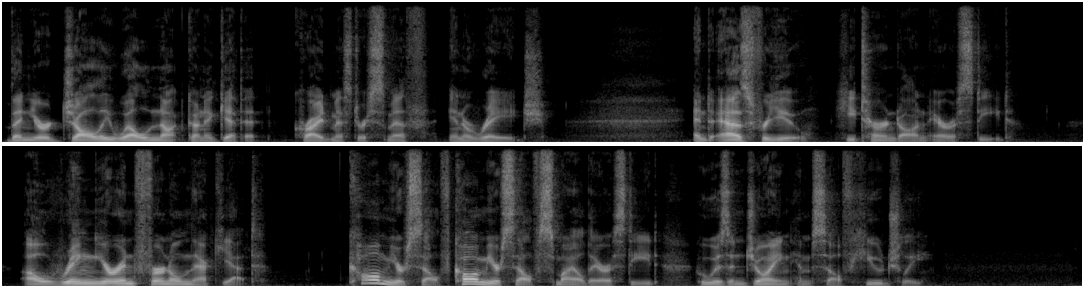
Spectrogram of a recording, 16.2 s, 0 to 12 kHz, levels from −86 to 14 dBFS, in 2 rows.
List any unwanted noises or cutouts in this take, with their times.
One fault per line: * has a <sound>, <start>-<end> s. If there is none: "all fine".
all fine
